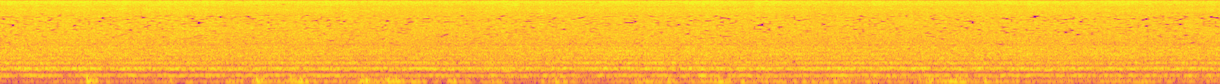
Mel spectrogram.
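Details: Swarm of honeybees working a big blue feeder of ultra bee pollen, producing a continuous low humming drone, thick and even, with small surges of nearby wingbeats scattered throughout.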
